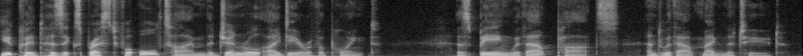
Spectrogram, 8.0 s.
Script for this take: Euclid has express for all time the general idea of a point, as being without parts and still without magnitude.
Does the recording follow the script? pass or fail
fail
